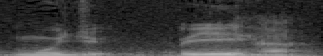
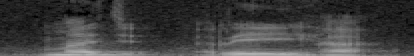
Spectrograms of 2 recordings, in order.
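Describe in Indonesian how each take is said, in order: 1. Vokal pertama 'u', yang kedua 'i'. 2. Vokal pertama 'a', yang kedua 'e'. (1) "Bukan mujriha" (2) "dengan baca majreha"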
